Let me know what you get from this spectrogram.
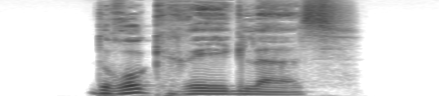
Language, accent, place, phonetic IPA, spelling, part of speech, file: German, Germany, Berlin, [ˈdʁʊkˌʁeːɡlɐs], Druckreglers, noun, De-Druckreglers.ogg
- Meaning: genitive singular of Druckregler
